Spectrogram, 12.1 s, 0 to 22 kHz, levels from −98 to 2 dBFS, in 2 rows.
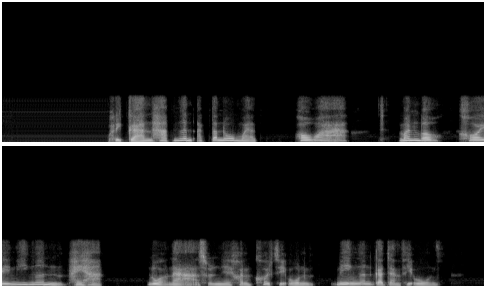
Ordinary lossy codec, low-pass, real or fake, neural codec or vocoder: none; 7.2 kHz; fake; codec, 16 kHz in and 24 kHz out, 0.6 kbps, FocalCodec, streaming, 2048 codes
